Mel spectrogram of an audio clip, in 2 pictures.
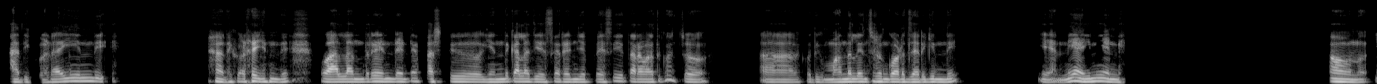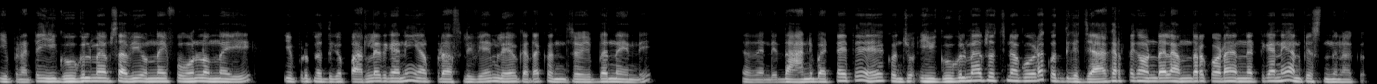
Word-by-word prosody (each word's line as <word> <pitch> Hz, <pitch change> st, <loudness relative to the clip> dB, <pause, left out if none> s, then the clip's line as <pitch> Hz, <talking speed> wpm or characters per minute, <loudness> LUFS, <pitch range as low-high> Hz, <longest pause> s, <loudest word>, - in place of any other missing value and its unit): అది 115 Hz, -1 st, -4 dB
కూడా 110 Hz, +2 st, -5 dB
అయింది. 150 Hz, +1 st, 0 dB, 1.2 s
అది 120 Hz, -2 st, 0 dB
కూడా 125 Hz, -1 st, -3 dB
అయింది. 130 Hz, -2 st, -1 dB, 0.4 s
వాళ్ళందరూ 125 Hz, +1 st, +3 dB
ఏంటంటే 130 Hz, +1 st, -1 dB
ఫస్ట్ 125 Hz, +1 st, -5 dB, 0.4 s
"ఎందుకలా 130 Hz, +2 st, 0 dB
జేసారు?" 120 Hz, +1 st, -3 dB
అని 120 Hz, 0 st, -1 dB
జెప్పేసి 115 Hz, +3 st, -7 dB, 0.2 s
తర్వాత 120 Hz, -1 st, 0 dB
కొంచెం 145 Hz, -, -4 dB, 0.7 s
ఆహ్, 110 Hz, -1 st, -3 dB
కొద్దిగా 115 Hz, -1 st, -8 dB
మందలించడం 125 Hz, +1 st, +1 dB
కూడా 120 Hz, -1 st, +2 dB
జరిగింది. 115 Hz, +1 st, 0 dB, 0.9 s
ఇయన్నీ 110 Hz, +5 st, -2 dB
అయినియండి. 130 Hz, -4 st, +2 dB, 2.1 s
అవును. 115 Hz, -3 st, +2 dB, 0.2 s
ఇప్పుడంటే 115 Hz, +1 st, -4 dB
ఈ -, -, +4 dB
గూగుల్ 135 Hz, +3 st, +4 dB
మ్యాప్స్ 145 Hz, -1 st, +1 dB
అవి 135 Hz, +2 st, +2 dB
ఉన్నాయి. 135 Hz, 0 st, +3 dB
ఫోన్లు 140 Hz, +2 st, +3 dB
ఉన్నాయి. 125 Hz, -2 st, +2 dB, 0.5 s
ఇప్పుడు 135 Hz, +1 st, -4 dB
కొద్దిగా 125 Hz, -1 st, -1 dB
పర్లేదు 140 Hz, +5 st, 0 dB
గానీ 145 Hz, +6 st, +1 dB
అప్పుడు 130 Hz, -1 st, -3 dB
అసలు 120 Hz, +1 st, -8 dB
ఇవేమి 135 Hz, +5 st, -1 dB
లేవు 135 Hz, +1 st, +2 dB
కదా! 125 Hz, +1 st, 0 dB
కొంచెం 120 Hz, -3 st, 0 dB
ఇబ్బందయింది. 120 Hz, -2 st, 0 dB, 1.0 s
అదండి. 110 Hz, 0 st, -6 dB
దాన్ని 120 Hz, +2 st, +3 dB
బట్టి 120 Hz, -2 st, -2 dB
అయితే 165 Hz, +4 st, -2 dB, 0.3 s
కొంచెం 145 Hz, 0 st, 0 dB
ఈ -, -, +5 dB
గూగుల్ 135 Hz, +3 st, +3 dB
మాప్స్ 175 Hz, 0 st, +2 dB
ఒచ్చినా 170 Hz, +1 st, -1 dB
గూడా 165 Hz, +5 st, +3 dB
కొద్దిగా 140 Hz, -3 st, 0 dB
జాగ్రత్తగా 155 Hz, +7 st, +2 dB
ఉండాలి 150 Hz, +1 st, +4 dB
అందరూ 145 Hz, +2 st, +2 dB
కూడా 145 Hz, +1 st, +4 dB
అన్నట్టుగానే 145 Hz, +5 st, +1 dB
అనిపిస్తుంది 130 Hz, -3 st, -2 dB
నాకు. 110 Hz, +1 st, -8 dB
130 Hz, 130 wpm, -21 LUFS, 120-140 Hz, 2.1 s, ఈ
